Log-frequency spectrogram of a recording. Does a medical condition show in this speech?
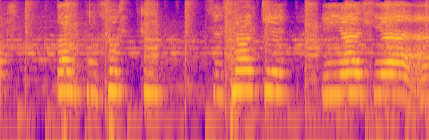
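Yes: cerebral palsy; cannot walk independently.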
